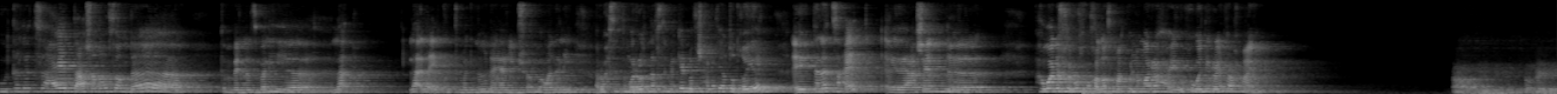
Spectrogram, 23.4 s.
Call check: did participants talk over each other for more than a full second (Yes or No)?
No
